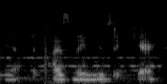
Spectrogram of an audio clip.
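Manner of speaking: quick, near-whispered aside; hushed aside. Real, not acted. Co-host pausing her music mid-introduction, hushed aside. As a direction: drop to a soft, hurried murmur.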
